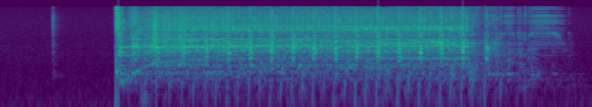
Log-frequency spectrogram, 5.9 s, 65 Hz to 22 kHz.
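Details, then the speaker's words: Wheel Horse B115 lawn tractor with Briggs & Stratton engine, won't start after winter storage, shroud off, ignition in RUN: starter churns about two beats a second with no firing; no spark because a faulty kill switch relay grounds the coil kill wire. "as you can see there's no spark and uh I suspected the uh an electrical problem because it seems like it's getting plenty of gas"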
